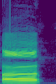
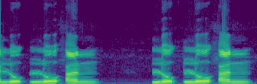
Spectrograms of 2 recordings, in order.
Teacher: जब हमज़ा पे वक़फ़ करना है तो फिर हमने इसको लू लू आ इस तरह पढ़ना है, और जब आगे मिलाना है तो फिर इसको हम पढ़ेंगे लू लू अन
